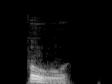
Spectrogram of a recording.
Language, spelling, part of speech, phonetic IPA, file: Polish, pół, numeral / noun, [puw], Pl-pół.ogg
